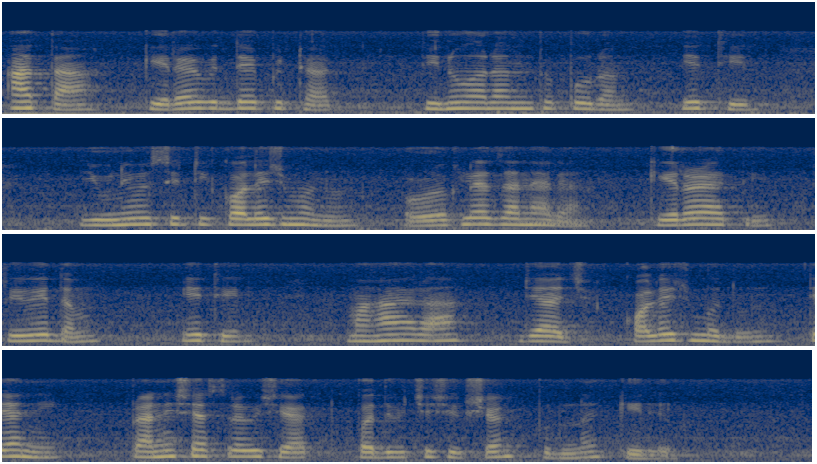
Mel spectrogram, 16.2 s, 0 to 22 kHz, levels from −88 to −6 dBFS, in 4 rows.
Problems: background sounds at intervals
